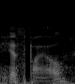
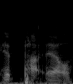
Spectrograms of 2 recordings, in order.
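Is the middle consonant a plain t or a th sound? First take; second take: th sound; plain t. First: The middle consonant is a th sound. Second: The middle consonant is a plain t sound.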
